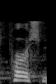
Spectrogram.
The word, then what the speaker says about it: Peirce: And he promoted an American philosopher by the name of Charles Peirce. It's spelled P-E-I-R-C-E, but pronounced Peirce,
